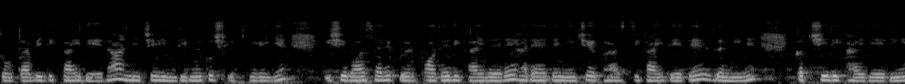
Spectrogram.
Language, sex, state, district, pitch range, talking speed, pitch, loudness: Hindi, female, Bihar, Saran, 170-195 Hz, 225 wpm, 180 Hz, -29 LUFS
